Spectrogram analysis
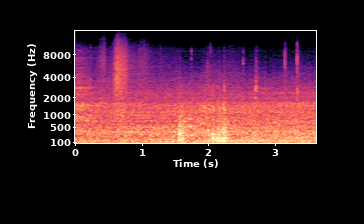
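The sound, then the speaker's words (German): A car driving on a slippery snow-covered road produces a steady low rumble of engine and tires throughout, with a couple of soft brief swells. “Ich fahre hier mal wie wild. Nein, gar nicht wie wild. Die Straße ist rutschig.”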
